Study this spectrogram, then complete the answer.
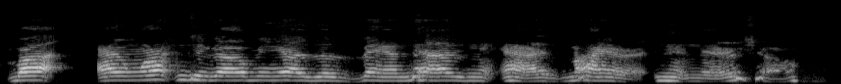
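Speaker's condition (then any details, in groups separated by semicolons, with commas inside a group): Cerebral palsy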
